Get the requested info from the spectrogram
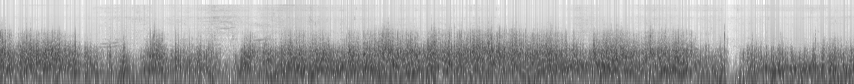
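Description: Wind buffeting the phone's microphone, a steady low rumble that dips briefly about seven seconds in.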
